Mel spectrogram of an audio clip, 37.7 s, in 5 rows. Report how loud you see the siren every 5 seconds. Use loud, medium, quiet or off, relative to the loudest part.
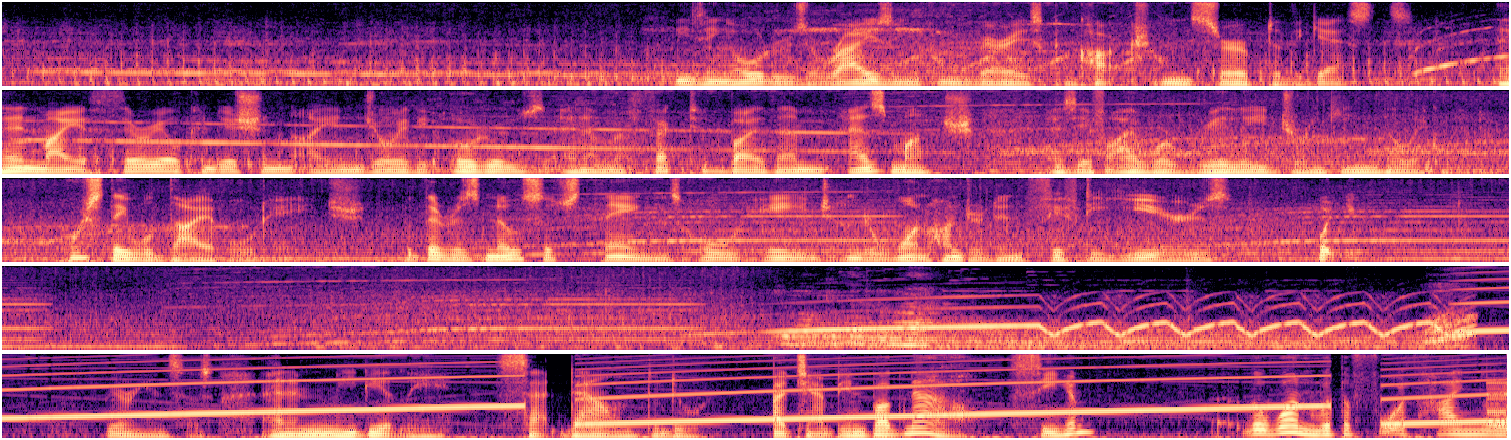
quiet, quiet, quiet, quiet, quiet, loud, loud, loud.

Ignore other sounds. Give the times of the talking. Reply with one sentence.
You can hear the talking from 3.4 to 21.9 s and from 30.6 to 37.6 s.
